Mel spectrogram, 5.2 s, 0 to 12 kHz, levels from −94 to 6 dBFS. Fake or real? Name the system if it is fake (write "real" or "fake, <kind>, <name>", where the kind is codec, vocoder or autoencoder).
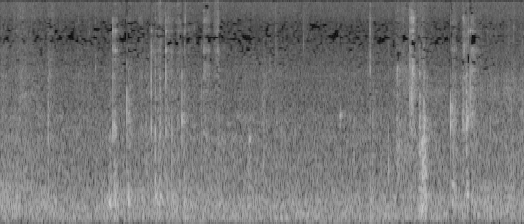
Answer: real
